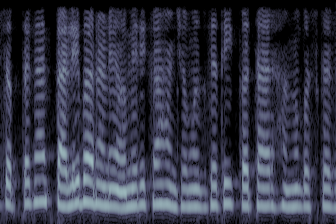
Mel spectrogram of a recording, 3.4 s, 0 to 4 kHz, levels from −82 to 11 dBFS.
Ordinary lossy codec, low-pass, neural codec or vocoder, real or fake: none; 3.6 kHz; codec, 16 kHz, 8 kbps, FreqCodec, smaller model; fake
